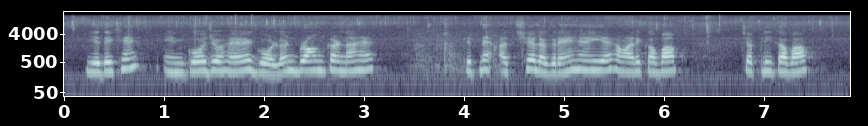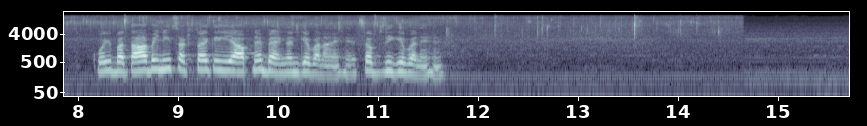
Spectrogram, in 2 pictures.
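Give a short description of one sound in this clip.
Oil sizzles and spits in a hot frying pan.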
